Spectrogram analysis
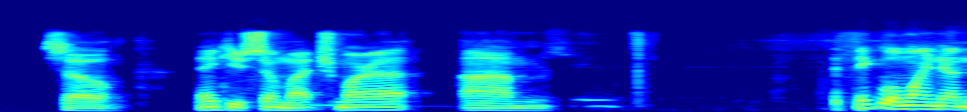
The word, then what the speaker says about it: Moira: em oh I RA what why is it pronounced Maura is that like a Gaelic thing er I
